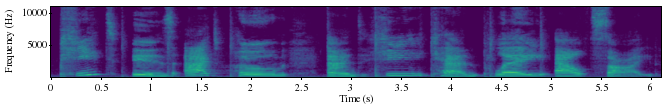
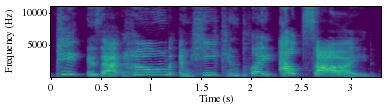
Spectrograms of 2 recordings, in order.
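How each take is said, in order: First: It is read in a calm, ordinary voice. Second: It is read with lively, excited expression. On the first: The sentence ends with a period. "I was reading it in a regular voice" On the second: The sentence ends with an exclamation point. "you'd have to read with expression"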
